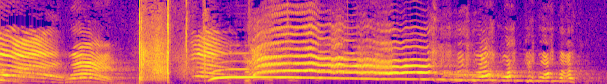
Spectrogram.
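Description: A hockey stick hits a powder-filled gender-reveal puck with a sharp crack about a second and a half in. It comes between children's excited squealing and a long, high, excited scream that slowly falls in pitch.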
